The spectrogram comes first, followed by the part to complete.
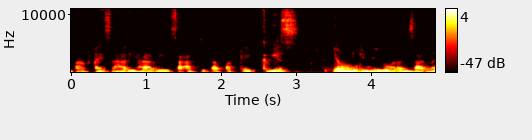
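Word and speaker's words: QRIS: Kris ya Bu bukan Kiris dari Bank atauis ya. Saya baru tahu kamitin baru tahu bahwa pengucapan yang benar itu bukan kiris, curis ataupun bahkan yang lain, tapi kita satu kata semua pakai.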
